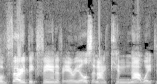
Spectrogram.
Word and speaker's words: Ariel: It's pronounced Ariel.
